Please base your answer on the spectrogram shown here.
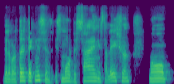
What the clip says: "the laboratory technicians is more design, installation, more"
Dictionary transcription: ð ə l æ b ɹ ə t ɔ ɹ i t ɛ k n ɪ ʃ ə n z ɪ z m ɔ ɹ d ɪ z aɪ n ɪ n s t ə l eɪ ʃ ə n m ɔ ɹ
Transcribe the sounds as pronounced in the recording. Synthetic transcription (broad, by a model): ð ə l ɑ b ɹ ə t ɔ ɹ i t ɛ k n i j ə n s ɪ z m ɔ ɹ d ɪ s aɪ n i n s t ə l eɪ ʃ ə n m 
